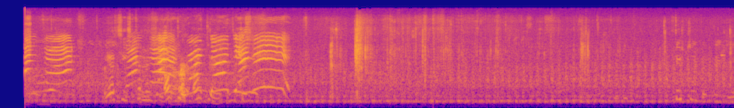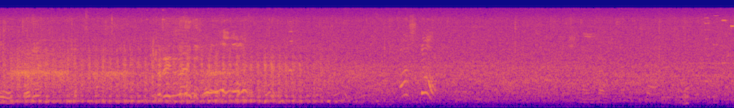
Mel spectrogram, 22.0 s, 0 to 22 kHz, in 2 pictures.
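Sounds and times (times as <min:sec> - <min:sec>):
steady low hum: 0:00.4 - 0:17.0
distant people talking: 0:00.4 - 0:18.6, 0:19.4 - 0:22.0.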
